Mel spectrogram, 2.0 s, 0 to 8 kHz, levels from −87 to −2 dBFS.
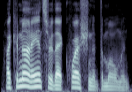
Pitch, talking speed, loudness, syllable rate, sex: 130 Hz, 270 wpm, -17 LUFS, 6.6 syllables/s, male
